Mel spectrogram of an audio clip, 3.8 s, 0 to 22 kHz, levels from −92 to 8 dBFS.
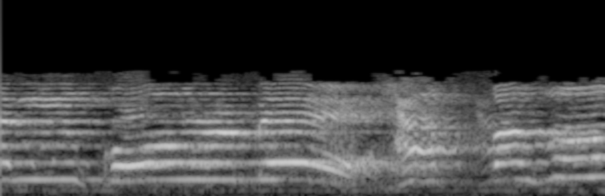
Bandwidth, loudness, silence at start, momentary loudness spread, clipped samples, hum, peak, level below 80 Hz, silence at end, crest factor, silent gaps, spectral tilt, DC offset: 5 kHz; -17 LUFS; 0 s; 6 LU; under 0.1%; none; -4 dBFS; -74 dBFS; 0 s; 12 dB; none; 1.5 dB/octave; under 0.1%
